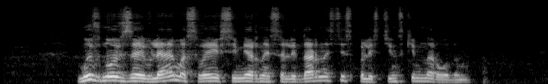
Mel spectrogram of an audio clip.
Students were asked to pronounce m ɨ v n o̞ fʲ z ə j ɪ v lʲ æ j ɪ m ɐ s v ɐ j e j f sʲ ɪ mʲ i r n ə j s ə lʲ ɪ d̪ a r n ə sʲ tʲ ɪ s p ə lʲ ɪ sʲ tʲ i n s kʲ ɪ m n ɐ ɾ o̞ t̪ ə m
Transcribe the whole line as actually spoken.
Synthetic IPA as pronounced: m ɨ v n o̞ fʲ z ə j ɪ v lʲ æ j ɪ m ɐ s v ɐ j e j f sʲ ɪ mʲ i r n ə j s ə lʲ ɪ d̪ a r n ə sʲ tʲ ɪ s p ə lʲ ɪ sʲ tʲ i n s kʲ ɪ m n ɐ ɾ o̞ d̪ ə m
